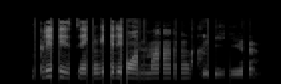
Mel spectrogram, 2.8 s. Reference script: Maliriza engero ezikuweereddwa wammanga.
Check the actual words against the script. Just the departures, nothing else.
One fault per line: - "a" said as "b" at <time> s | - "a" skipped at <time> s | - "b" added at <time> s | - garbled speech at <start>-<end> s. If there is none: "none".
- "ezikuweereddwa" skipped at 1.2 s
